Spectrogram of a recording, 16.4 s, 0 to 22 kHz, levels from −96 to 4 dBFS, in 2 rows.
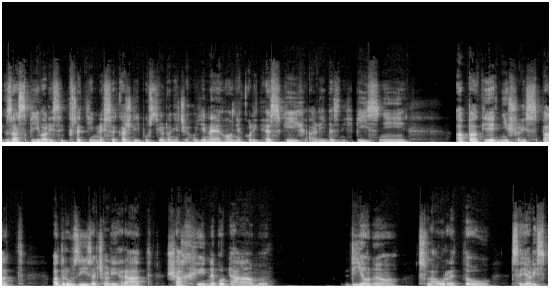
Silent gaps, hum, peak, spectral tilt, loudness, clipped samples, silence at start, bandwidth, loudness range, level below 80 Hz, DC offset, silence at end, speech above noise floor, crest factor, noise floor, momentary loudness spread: none; none; -2 dBFS; -4.5 dB/octave; -21 LUFS; under 0.1%; 0 s; 12.5 kHz; 5 LU; -36 dBFS; under 0.1%; 0 s; 39 dB; 20 dB; -60 dBFS; 10 LU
